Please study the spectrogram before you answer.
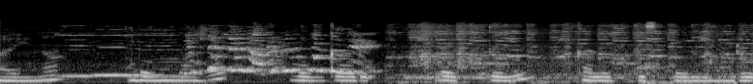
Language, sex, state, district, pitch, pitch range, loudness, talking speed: Telugu, female, Andhra Pradesh, Annamaya, 180 Hz, 170-250 Hz, -20 LUFS, 40 wpm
